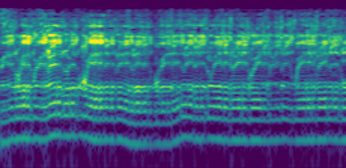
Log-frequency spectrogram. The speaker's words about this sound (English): Marvel at the raw power of this, the greatest of all garglers gargling the hits in this multi-genre spanning album.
